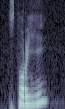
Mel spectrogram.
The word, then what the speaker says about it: storge: And then something that I learned in the week, which is always fantastic, storge or storge, how do you pronounce it? Storgi, there we go, which speaks about the love between family members.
